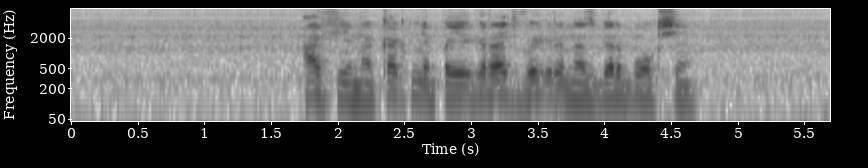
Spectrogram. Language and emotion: Russian, neutral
